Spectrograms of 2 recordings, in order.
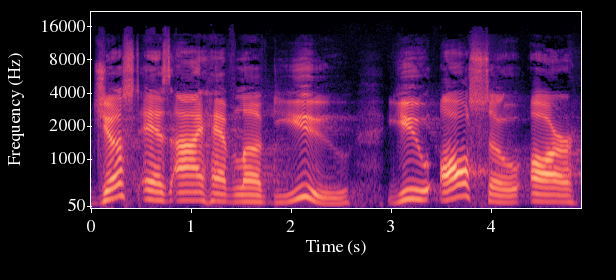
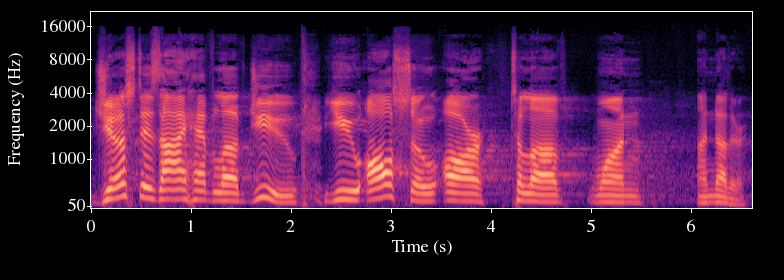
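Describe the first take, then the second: First: Slow, deliberate reading; read aloud together. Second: Slow, fuller, louder reading; read aloud together again. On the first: Pastor leading the congregation in slow reading. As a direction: pace it word by word. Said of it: "Read it with me if you would". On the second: Pastor repeating the verse with the congregation, slow and firm. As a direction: lead them firmly through it. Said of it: "let's try it again". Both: Shown as a demonstration.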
